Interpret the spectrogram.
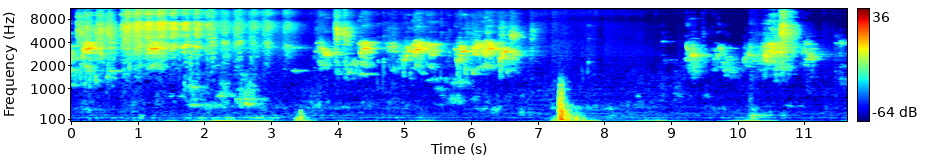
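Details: Pet budgerigars chirping in the morning: dense, busy warbling and chattering chirps high in pitch, several birds overlapping in bursts, with a brief low thump and a short pause near the middle, indoors.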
